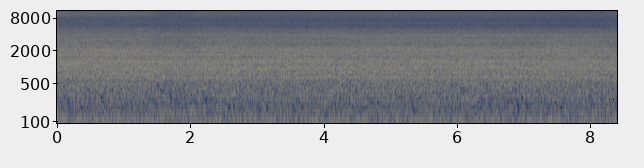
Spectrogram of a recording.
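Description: Cockpit noise of an EC130 T2 helicopter in cruise flight: its main rotor and Arriel 2D turboshaft make a steady deep rumble with a hiss on top.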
